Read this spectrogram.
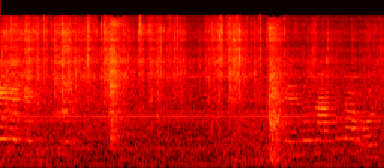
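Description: A paper bag rustles.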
